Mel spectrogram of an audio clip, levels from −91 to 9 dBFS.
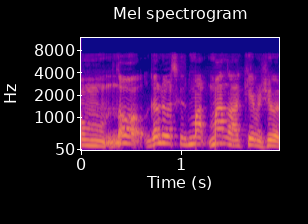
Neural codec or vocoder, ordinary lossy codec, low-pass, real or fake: none; MP3, 96 kbps; 7.2 kHz; real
